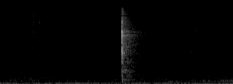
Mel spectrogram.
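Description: Plastic water bottle being opened by hand: faint rustling, then one sharp crack about a second in as the screw cap is twisted loose.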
